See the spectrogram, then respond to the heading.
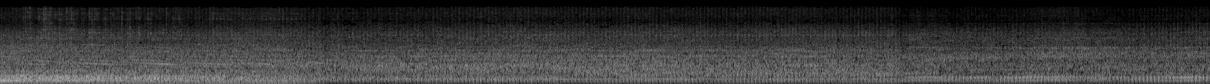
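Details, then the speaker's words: John Deere riding mower single-cylinder engine, carburetor primed, chugging at a steady, slightly uneven idle with no knocks, kept alive only on partial choke; lean carburetor. "so as you just saw after getting it started the carburetor had to be somewhat choked to keep the engine from dying"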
